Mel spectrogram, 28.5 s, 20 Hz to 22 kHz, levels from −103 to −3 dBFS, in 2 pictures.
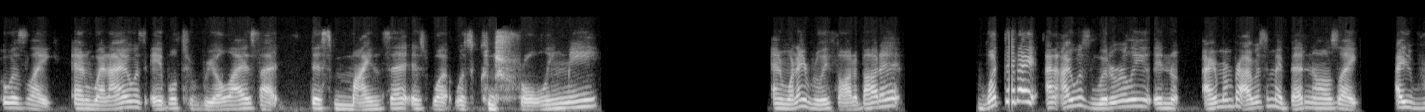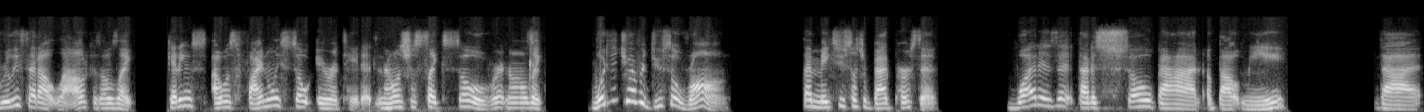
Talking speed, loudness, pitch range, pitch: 200 wpm, -22 LUFS, 155-215 Hz, 175 Hz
